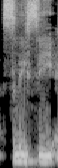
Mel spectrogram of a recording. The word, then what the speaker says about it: Salisi: Well, Salisi is spelled S-A-L-I-S-I, Salisi.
